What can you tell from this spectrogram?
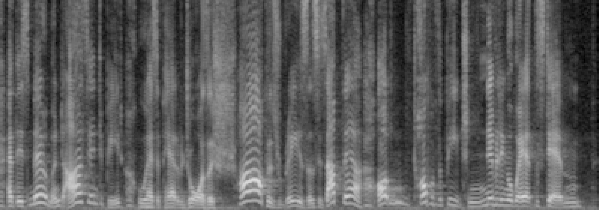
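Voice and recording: A man uses a put-on character voice, high-pitched with a bright, sharp tone and very wide pitch swings. He keeps a moderate pace with few pauses.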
